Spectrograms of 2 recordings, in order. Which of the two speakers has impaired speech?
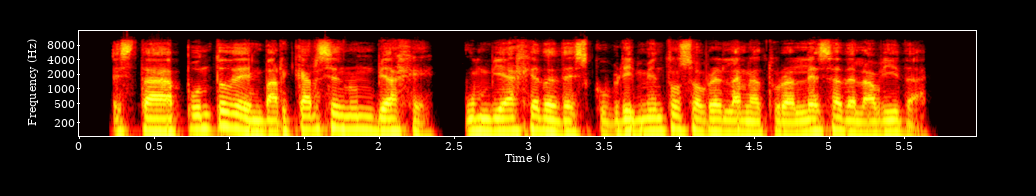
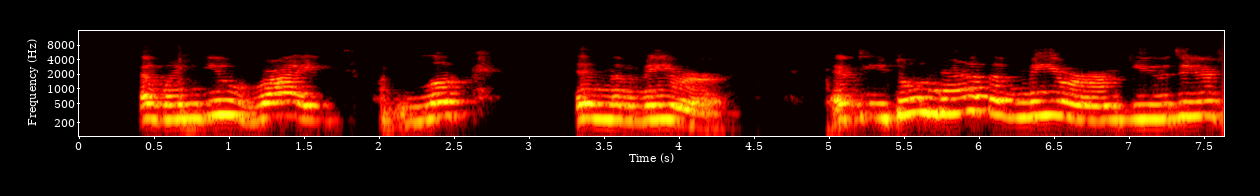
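The second: cerebral palsy.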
